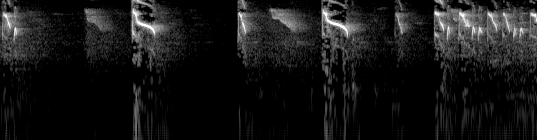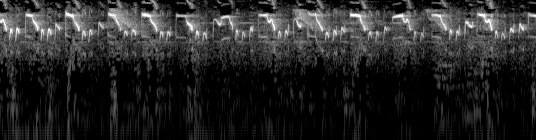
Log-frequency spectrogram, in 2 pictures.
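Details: Breeding female white-eye used to coax males into song for luring: a few spaced sharp downslurred chips, then from midway a fast continuous high twittering of quick warbled notes.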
